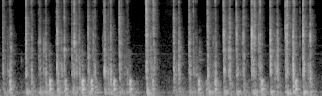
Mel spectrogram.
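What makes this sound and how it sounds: A black plastic computer keyboard is typed on with fingertips and nails, producing a quick run of sharp, bright clicks and taps. The short, dry key strikes come in uneven bursts with brief pauses between them.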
